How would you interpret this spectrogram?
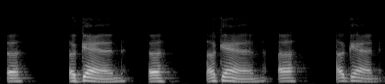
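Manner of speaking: slow demo of "eh", then "again" with that same schwa; isolated schwa, then word. Shown as a demonstration. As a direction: keep the tongue still on "eh" and the A of "again". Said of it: "Ni siquiera se mueve". ("eh, again": schwa aislada y luego en la palabra, sin mover la lengua)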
